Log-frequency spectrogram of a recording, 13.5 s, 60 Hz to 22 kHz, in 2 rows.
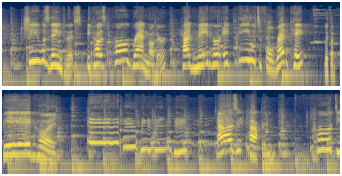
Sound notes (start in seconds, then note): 8.4 Red hums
